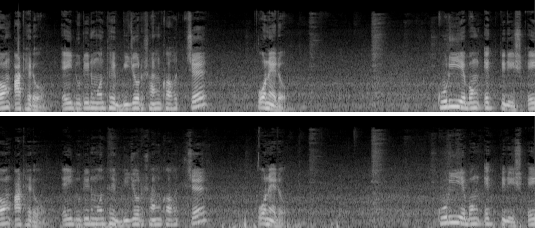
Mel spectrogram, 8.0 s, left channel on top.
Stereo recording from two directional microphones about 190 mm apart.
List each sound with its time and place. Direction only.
0.0 s a man's voice: 35° left (ahead or behind)
6.7 s a man's voice: 35° left (ahead or behind)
